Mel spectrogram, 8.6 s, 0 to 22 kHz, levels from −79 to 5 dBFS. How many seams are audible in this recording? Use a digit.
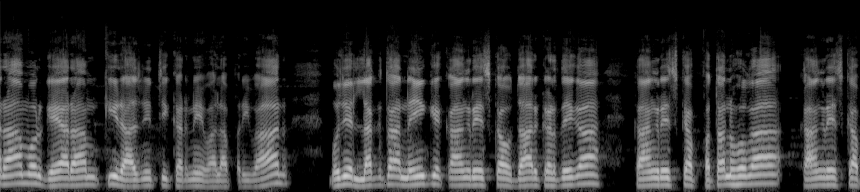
0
